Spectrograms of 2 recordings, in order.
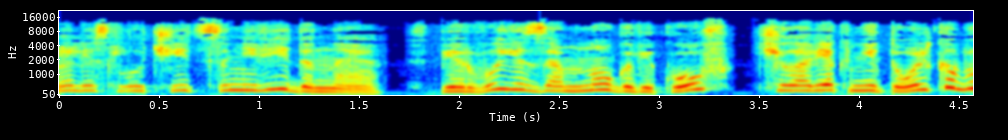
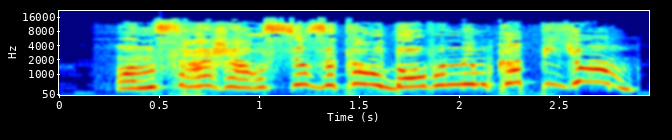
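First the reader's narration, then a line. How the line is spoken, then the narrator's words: Defeated shriek. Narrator (Russian): взвизгнет побежденный водяной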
